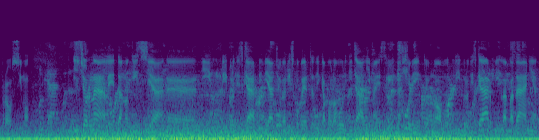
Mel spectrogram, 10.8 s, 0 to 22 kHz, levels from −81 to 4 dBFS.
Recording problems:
echo of what is said; noticeable; throughout; 540 ms later, 15 dB below the speech
high frequencies cut off; noticeable; nothing above 6.5 kHz
voice in the background; loud; throughout; 6 dB below the speech
low rumble; loud; throughout; 5 dB below the speech

